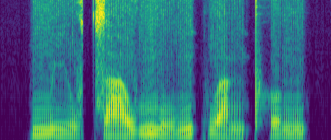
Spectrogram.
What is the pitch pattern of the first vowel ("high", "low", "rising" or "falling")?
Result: low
